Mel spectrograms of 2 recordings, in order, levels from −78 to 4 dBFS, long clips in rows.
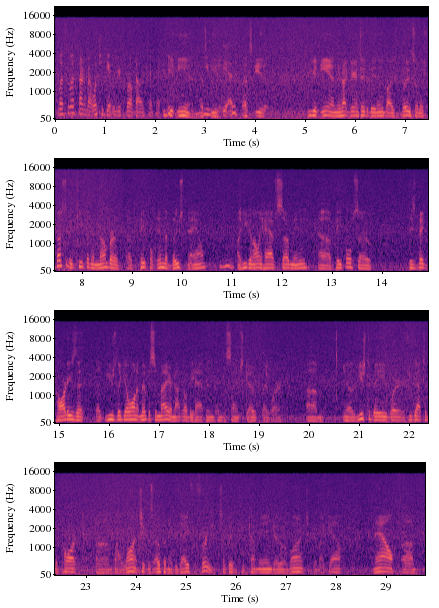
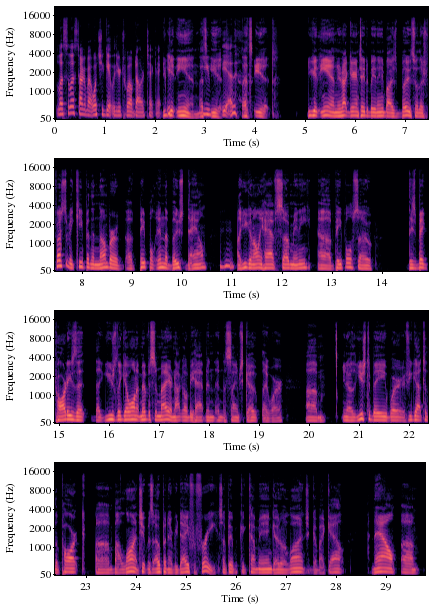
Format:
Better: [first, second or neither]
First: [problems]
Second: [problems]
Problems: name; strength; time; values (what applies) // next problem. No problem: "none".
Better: second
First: hiss; loud; throughout; 5 dB below the speech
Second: none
